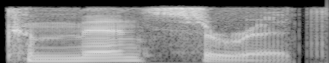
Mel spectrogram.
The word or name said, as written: commensurate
